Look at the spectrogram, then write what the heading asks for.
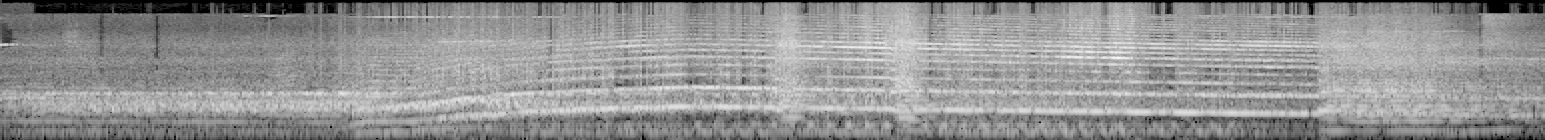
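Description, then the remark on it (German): A loud American fire engine siren in Washington, USA, winds up from a low growl into a sustained high wail, then dips at the end, with a heavy engine rumbling underneath and no one speaking. “Ja, so klingt Amerika, Heimat der coolsten Feuerwehrautos der Welt.”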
